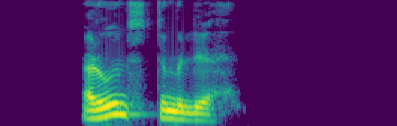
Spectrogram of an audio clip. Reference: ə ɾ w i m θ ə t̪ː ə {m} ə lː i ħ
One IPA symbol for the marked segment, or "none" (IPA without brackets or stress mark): m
